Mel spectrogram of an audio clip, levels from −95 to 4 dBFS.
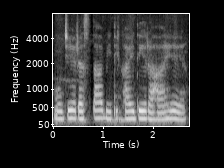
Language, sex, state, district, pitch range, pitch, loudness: Hindi, female, Arunachal Pradesh, Papum Pare, 195-205 Hz, 200 Hz, -14 LUFS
